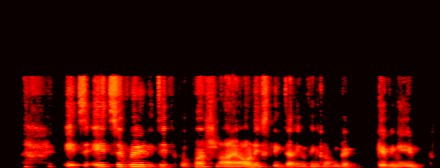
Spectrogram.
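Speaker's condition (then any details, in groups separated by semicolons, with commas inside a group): Cerebral palsy; uses wheelchair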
